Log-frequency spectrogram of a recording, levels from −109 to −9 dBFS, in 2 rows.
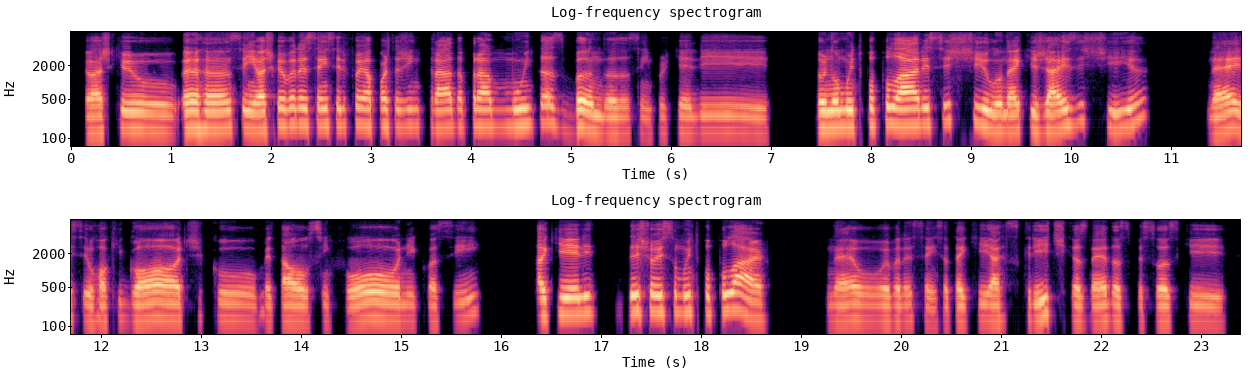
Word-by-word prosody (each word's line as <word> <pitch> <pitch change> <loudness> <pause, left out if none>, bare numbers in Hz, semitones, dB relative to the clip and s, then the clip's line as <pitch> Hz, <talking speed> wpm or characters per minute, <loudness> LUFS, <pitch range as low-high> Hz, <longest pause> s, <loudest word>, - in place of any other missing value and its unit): Eu 125 - -1
acho 125 0 0
que 150 -2 0
o 140 -3 -2
aham, 150 0 +5
sim, 155 -2 -1
acho 145 0 +3
que - - -1
o - - +4
Evanescence 175 0 -1
ele 170 - -6
foi 175 +1 -1
a 165 - +3
porta 165 -1 -3
de 165 - -7
entrada 165 -1 -1
para 165 0 +3
muitas 170 +2 -2
bandas, 130 -4 +4
assim, 120 -1 -12
porque 125 +2 -16
ele 125 -2 -8 0.5
tornou 150 +1 +6
muito 160 0 +1
popular 170 -1 +6
esse 180 +2 -4
estilo, 170 -8 -1
né, 135 0 +2
que 140 0 -4
já 135 +2 +5
existia, 170 - -4 0.6
né, 130 +5 +3
esse 140 -2 -6
rock 120 +2 -4
gótico, 130 -1 0
metal 120 -1 0
sinfônico, 125 +1 -1
assim, 135 +8 -10 0.6
só 150 - +6
que 155 +3 -6
ele 165 +2 +3 0.3
deixou 185 0 +2
isso 185 +1 -2
muito 180 0 -4
popular, 175 -6 +2 0.6
né, 120 +1 -2
o 120 -1 -5
Evanescence, 120 -3 -6
até 115 +1 -3
que 130 +3 -9
as 120 +1 -2
críticas, 135 -4 -4
né, 120 +1 0
das 120 -2 -4
pessoas 115 0 -4
que 115 -3 -9
140 Hz, 145 wpm, -24 LUFS, 125-165 Hz, 0.6 s, tornou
